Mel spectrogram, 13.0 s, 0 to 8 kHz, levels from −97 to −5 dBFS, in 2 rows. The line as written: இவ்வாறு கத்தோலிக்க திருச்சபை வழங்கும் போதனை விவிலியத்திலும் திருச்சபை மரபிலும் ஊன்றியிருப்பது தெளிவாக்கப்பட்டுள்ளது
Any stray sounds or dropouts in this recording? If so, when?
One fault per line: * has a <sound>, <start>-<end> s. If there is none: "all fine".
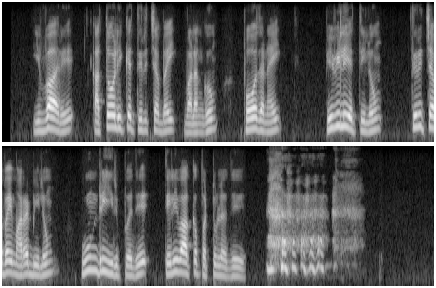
* has a laugh, 10.4-12.0 s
